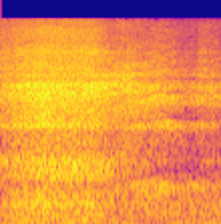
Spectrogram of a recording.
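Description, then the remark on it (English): A single long, breathy sniff as someone smells a glass of Nebbiolo, an Italian red wine: a steady airy inhale that fades slightly toward the end, with no talking. “I mean, give it a smell.”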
